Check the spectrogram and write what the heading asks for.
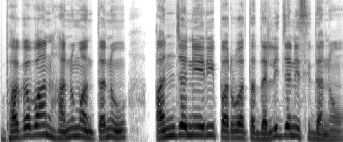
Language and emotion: Kannada, neutral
